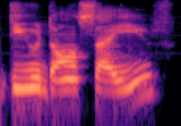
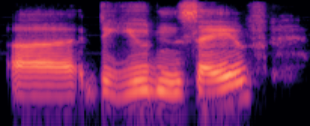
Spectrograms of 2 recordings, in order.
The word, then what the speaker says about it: Dieudonné Saïve: Probably the more correct way would be Dieudonné Saïve. But I've also heard it, I guess you can call it Americanized, of just Dieudonné Saïve.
